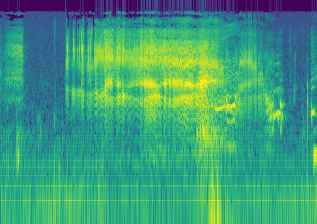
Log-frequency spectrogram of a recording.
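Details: A pet dog named Lucy giving her odd version of a whine: one sustained, loud, harsh wail of about three seconds with a wavering high tone, fading out, followed by a person's voice.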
